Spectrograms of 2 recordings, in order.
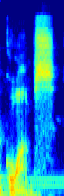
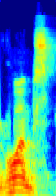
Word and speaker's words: gwump: from several different inferior gwumps. Yeah, inferior gwumps. And the proper spelling for people who want to know, according to me, is G-W-U-M-P. It's gwump, like stump. It rhymes with stump.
